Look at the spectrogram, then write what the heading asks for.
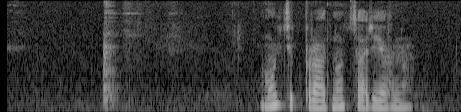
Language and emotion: Russian, neutral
